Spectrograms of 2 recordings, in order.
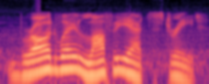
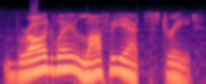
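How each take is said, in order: Both takes have the same delivery.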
